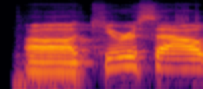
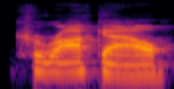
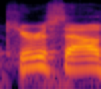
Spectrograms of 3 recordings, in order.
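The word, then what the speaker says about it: Curaçao: ] now it's like Curacao blue Chambord vodka and pineapple juice I think did you say Russian though no Chambord loo Curacao okay which a lot of people pronounce Cracow or cute croc I don't even [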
